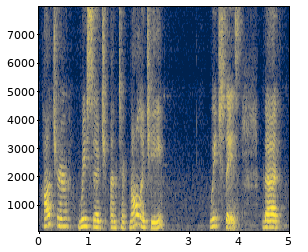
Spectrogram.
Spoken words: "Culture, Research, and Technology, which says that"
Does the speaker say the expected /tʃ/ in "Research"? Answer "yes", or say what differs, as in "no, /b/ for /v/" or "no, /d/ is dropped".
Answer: yes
